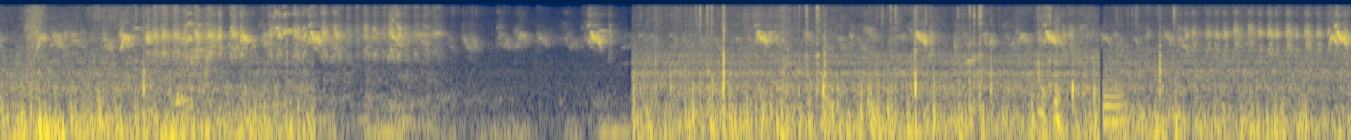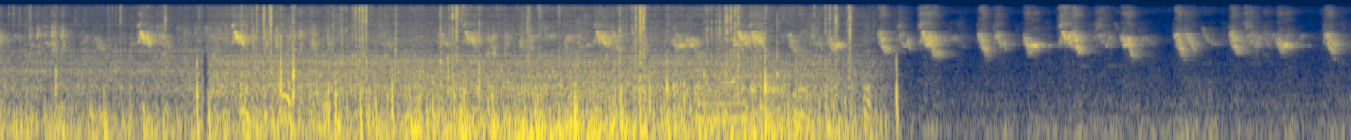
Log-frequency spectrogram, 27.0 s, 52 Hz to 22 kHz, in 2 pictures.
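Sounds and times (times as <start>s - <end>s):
low steady rumble: 6.3s - 22.5s.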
